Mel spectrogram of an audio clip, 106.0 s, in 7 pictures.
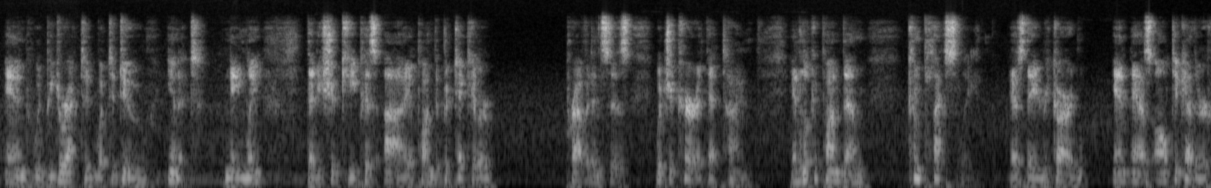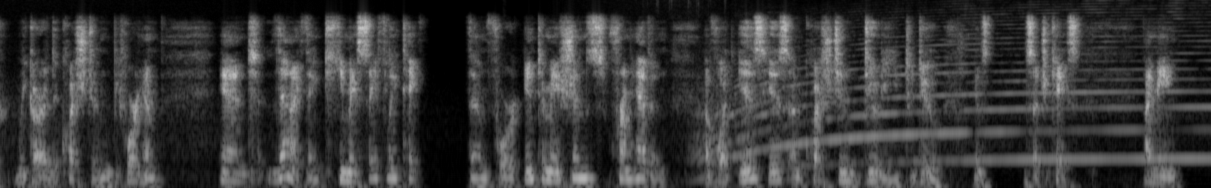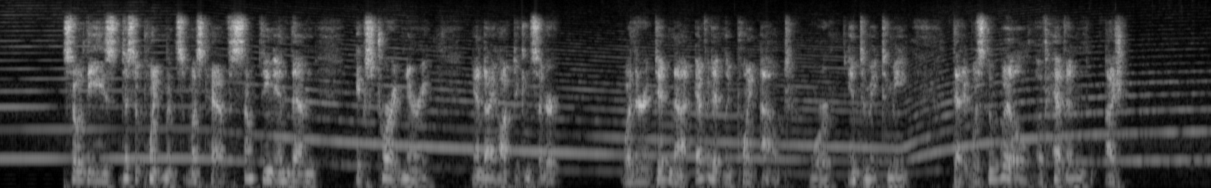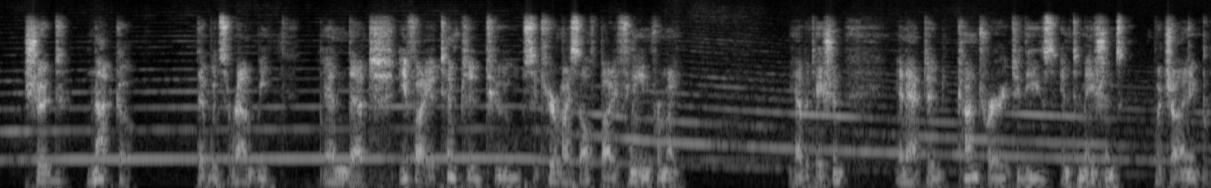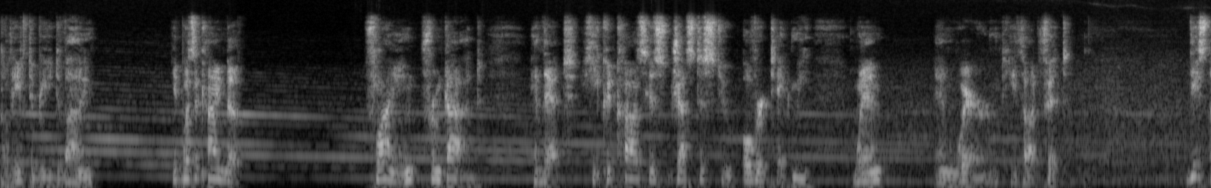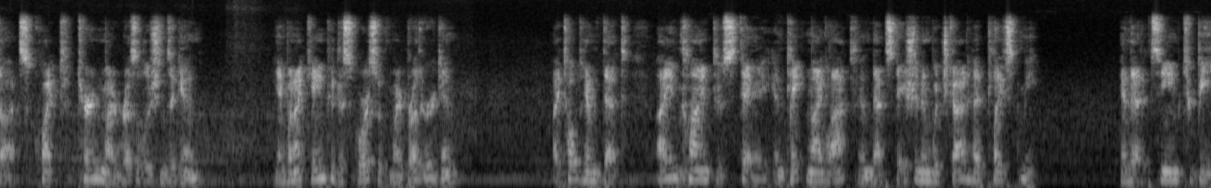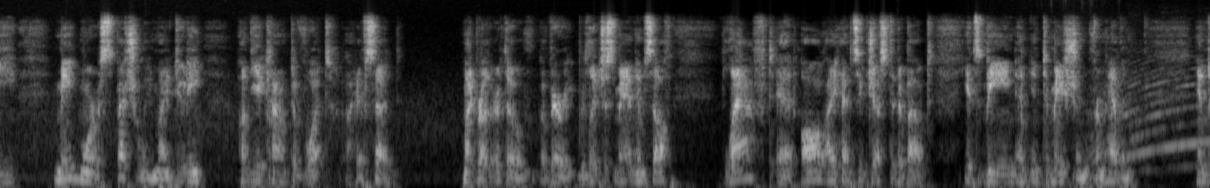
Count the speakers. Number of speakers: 1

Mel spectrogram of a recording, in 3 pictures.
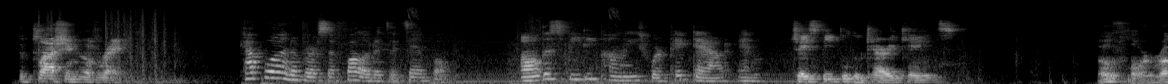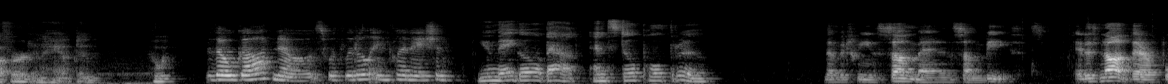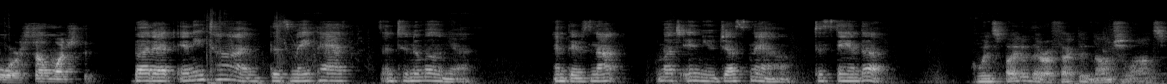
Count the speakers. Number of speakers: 8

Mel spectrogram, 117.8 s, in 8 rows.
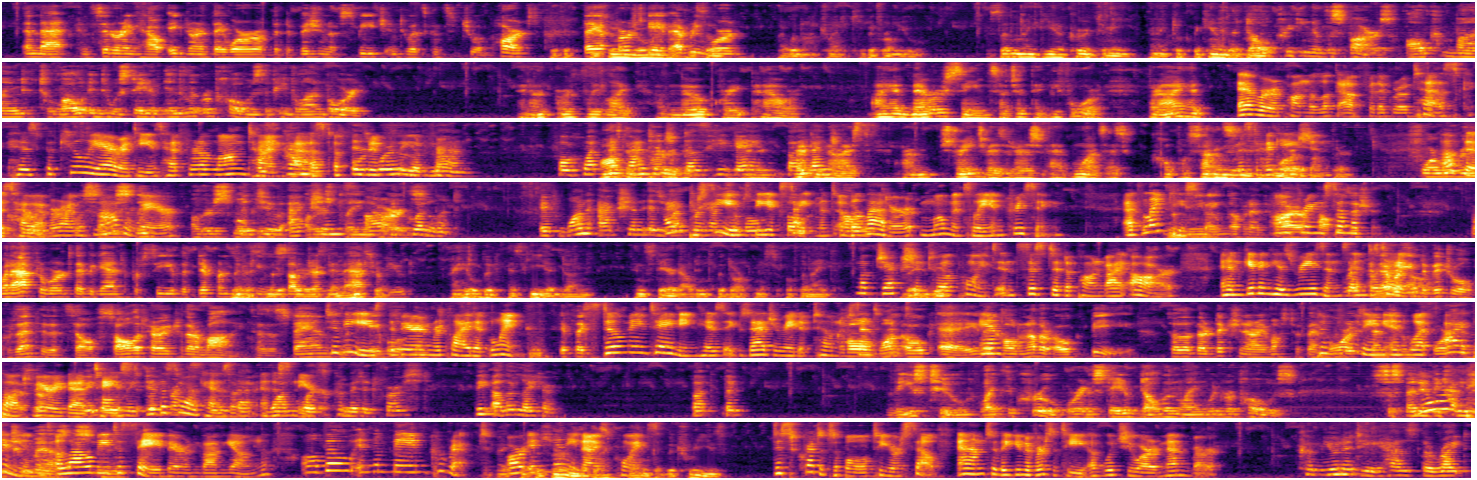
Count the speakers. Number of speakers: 6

